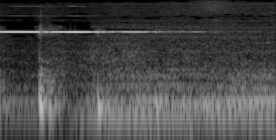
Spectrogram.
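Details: Microphone feedback: a steady high-pitched squeal through the clip, because the mic is too close to the speaker, heard while testing an amplifier mic input modified with resistors and capacitors to reduce feedback.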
